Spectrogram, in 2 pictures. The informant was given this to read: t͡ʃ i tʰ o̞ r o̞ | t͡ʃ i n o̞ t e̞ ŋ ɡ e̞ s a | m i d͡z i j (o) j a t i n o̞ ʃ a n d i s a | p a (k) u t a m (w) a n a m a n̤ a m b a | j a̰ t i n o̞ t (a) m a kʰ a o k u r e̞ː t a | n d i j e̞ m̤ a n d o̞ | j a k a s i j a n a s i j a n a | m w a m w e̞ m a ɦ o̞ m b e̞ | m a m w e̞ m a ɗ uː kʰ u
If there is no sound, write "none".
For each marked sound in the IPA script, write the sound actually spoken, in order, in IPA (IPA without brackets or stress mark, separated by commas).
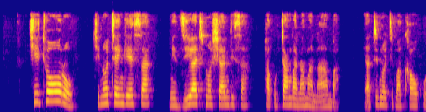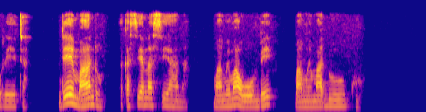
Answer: o, k, b, i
